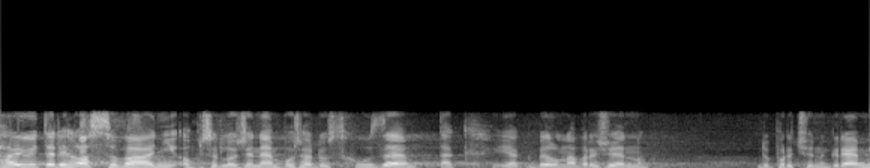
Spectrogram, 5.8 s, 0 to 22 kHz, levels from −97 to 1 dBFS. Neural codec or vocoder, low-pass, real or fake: none; 7.2 kHz; real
